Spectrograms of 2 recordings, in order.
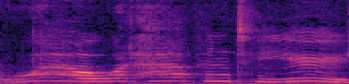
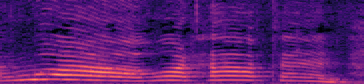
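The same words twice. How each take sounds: First: A touch of wide-eyed wonder, a bit higher; lightly voiced curious rabbit; mild rabbit excitement. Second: Much higher and much louder, squealing with wonder; excited rabbit voice. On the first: Voicing the rabbit Lois sniffing her sick friend, mildly excited. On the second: Retold or imitated. Voicing Lois the rabbit discovering her sick friend, hugely excited. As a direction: gush like an overexcited little bunny. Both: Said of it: "She was so excited".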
